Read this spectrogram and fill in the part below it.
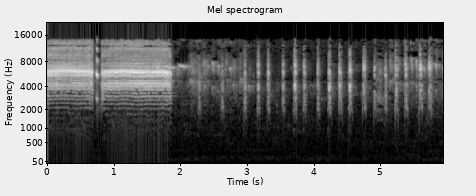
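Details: Streaked weaver lure song for stimulating birds to sing: opening loud hissing sizzle of nearly two seconds, then a quick, fairly even series of sharp, high ticking notes.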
